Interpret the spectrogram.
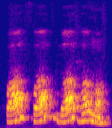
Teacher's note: এগুলি উচ্চারণ করার সময় দেখবে প্রথমে আমাদের শ্বাসবায়ুটা মুখে শ্বাস আসার পর ঠোঁট দুটি প্রথমে বন্ধ করে শ্বাসটাকে আটকে নেয়, আটকে নিয়ে অল্প খুলে তারপর এগুলি ঠোঁটের সাহায্যে উচ্চারিত হয়।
